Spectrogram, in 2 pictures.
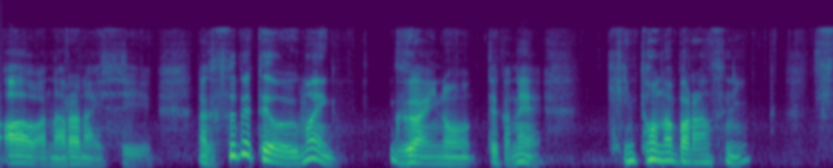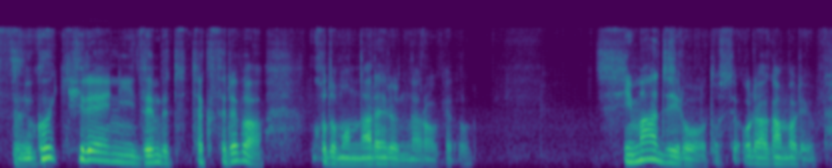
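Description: A man's voice: on the low side, expressive, moderate pace, dry recording. A man hosting a solo audio chat, rambling casually and playfully, laughing often and slipping into silly voices.

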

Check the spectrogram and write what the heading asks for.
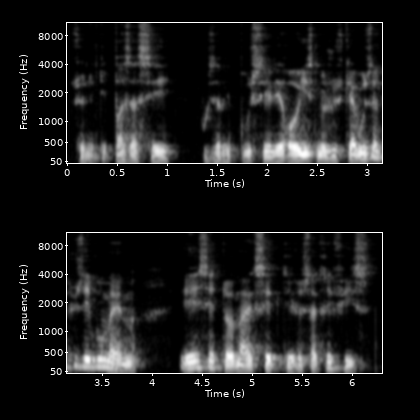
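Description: A vengeful middle-aged magistrate, voiced by a man reading an audiobook, cold and accusing. He presses every point relentlessly in a fairly low voice. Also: moderate pace, darkish tone, lightly acted. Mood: stern.

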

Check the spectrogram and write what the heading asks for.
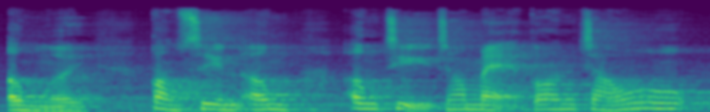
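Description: A man voicing a frightened young woman who begs her dead grandfather in a high, shaky voice. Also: unhurried, a little mellow, lightly acted. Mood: begging. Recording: reverberant room with faint music.

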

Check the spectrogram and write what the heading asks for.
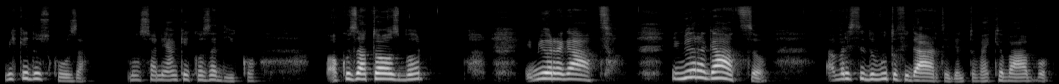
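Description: A woman's voice: medium pitch, lively intonation, normal speed, long pauses, voice pushed up, lightly acted. Woman reading as a grieving old squire. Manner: emotional, outbursts of grief and anger. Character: grieving elderly country squire, impulsive and proud.

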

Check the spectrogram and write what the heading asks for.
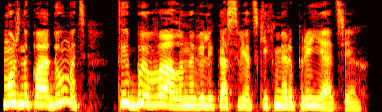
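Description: A woman's voice: fairly high pitch, expressive, normal speed, no room sound, studio quality, voice pushed up, natural voice. A woman reading aloud and voicing a haughty, spoiled young lady who snaps and sneers. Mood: mocking. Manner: snapping, scornful.

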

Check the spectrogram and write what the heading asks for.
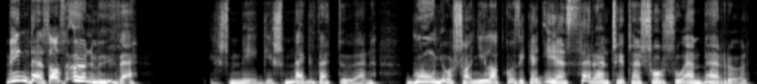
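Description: Brief: narrator doing proud young woman, indignant and accusing, raised and lively, dry close read. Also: mid-range voice, dry recording, voice pushed up. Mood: furious. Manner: heated, accusing, emphatic. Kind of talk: audiobook character reading.

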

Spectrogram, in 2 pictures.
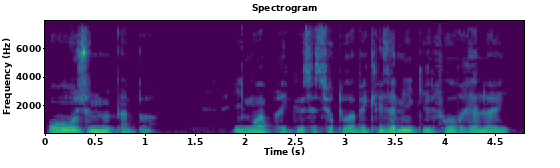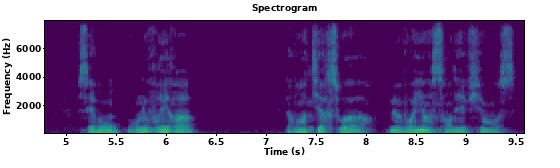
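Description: A man's voice: on the low side, warm tone, natural voice. A man voicing a cocky young male street rascal in an audiobook, grumbling and indignant in slangy speech.

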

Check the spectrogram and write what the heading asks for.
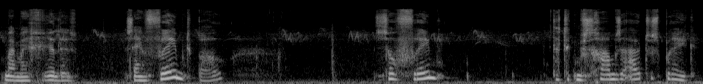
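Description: A woman playing a restless young woman in a radio play, speaking haltingly and often in a breathy whisper. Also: fairly high pitch, animated, a little hiss or hum. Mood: hesitant.

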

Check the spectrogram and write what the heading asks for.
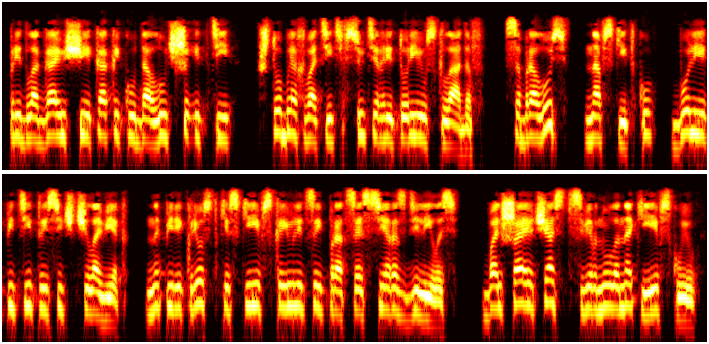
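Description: A man narrating an audiobook in a steady, measured reading, in short phrases. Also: a little high, dry recording. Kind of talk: scripted narration. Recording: dry, slightly dull audio.

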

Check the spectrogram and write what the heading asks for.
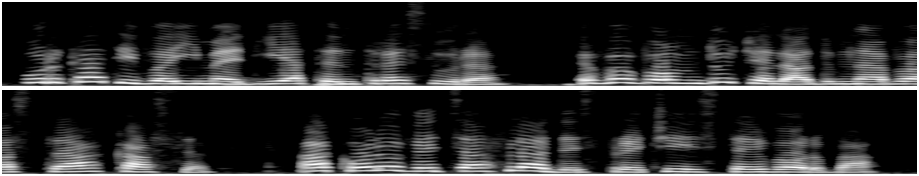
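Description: A woman's voice: on the high side, expressive, no echo, highs cut off, close to an everyday voice. A woman reading an audiobook voices a fierce male palace guard captain who barks harsh orders. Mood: stern command.

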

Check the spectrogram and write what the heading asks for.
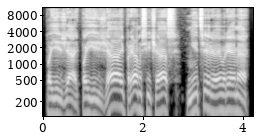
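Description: A man's voice: mid-range voice, slow, clear, resonant tone, no echo, studio quality, pitched above the performer's own voice. A man reading an audiobook and voicing a brash, impatient, foul-mouthed male boss. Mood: jovial. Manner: loud, coarse, bossy.

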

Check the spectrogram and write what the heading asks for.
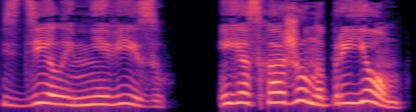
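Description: A woman voicing a stubborn, sharp-tongued older woman who talks back defiantly in a raised voice. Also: a little high, animated, moderate pace, dry recording, studio quality.

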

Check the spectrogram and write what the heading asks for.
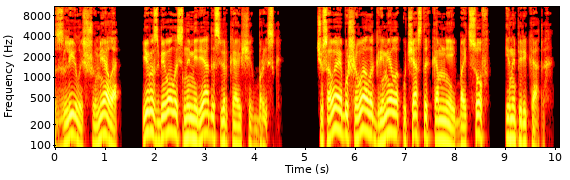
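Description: A man narrating an audiobook in a measured, expressive storytelling manner. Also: mid-range voice, no echo, studio quality.

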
